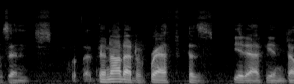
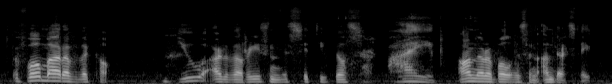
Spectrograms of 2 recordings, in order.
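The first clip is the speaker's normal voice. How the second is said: put-on Scottish and Russian accents blended together; 3 semitones higher than usual. A player speaks in character, addressing another character in the game: mixed Scottish-Russian accent. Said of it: "I'm doing Scottish and Russian at the same time".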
